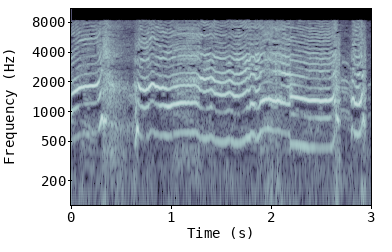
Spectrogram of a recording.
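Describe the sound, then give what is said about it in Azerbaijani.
Young girl crying loudly: a short sob, then a long high wavering wail, then another brief sob as she catches her breath. “Nə oldu? Nə oldu, ay qızım, niyə ağlayırsan?”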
